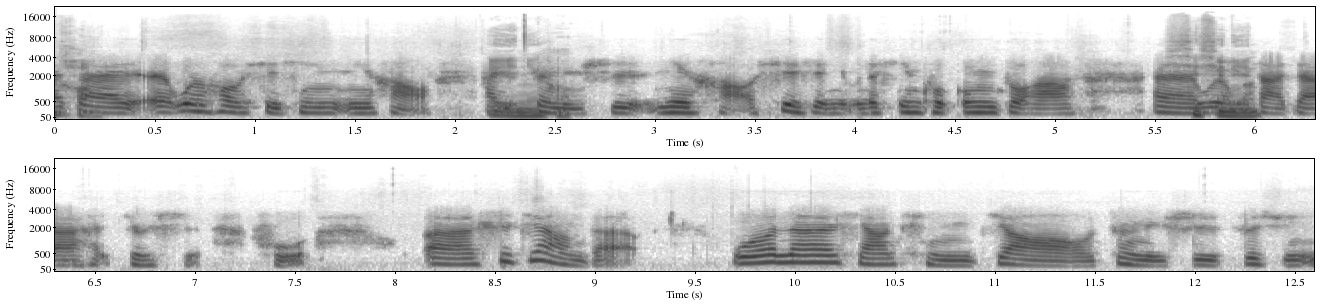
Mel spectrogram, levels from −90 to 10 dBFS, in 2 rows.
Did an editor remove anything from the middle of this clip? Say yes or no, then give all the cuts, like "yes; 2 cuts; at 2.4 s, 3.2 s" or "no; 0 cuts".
no; 0 cuts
